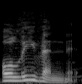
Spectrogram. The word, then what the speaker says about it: Olivan: We're chatting now with Laura Olivan. Did I say your name correctly, Laura? – Olivan. – Okay. Just the way it's written.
